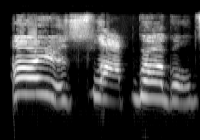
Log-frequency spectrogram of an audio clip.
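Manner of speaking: high, loud, slow squawk; squawking giant. A narrator's reading. Trapped giant squawks from his chains. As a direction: squawk like an outraged bird-ogre. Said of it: "squawked the gizzard gulper".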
